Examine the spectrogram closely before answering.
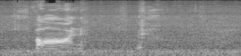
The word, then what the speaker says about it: Ivan: Now, we ended up not staying because when I made the appointment, I did it online, and I said I wanted Ivan, that's pronounced Yvonne.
